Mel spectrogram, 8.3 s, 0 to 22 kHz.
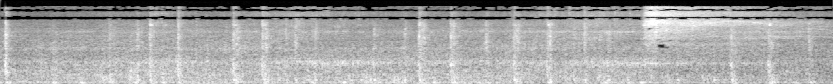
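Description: Class 170 diesel multiple unit passing close by over the level crossing: diesel engine rumble with the wheels clacking over rail joints in a run of sharp knocks. A hiss comes in about six seconds in.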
